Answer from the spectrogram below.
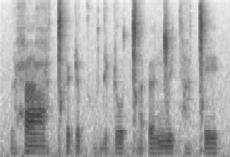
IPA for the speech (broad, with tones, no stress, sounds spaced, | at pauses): ə̤˨ ħ aː˦ ʕ a̤˦ ǀʰ ə˦˨ ʈ ə˦ t̪ʰ ṳ˨ d e˨ ʈ oː˦ ɡ͡ǀ a˦ ʔ œ˨˦ ŋ͡ǀ y˦ tʰ a̤˦ ǀ e˦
